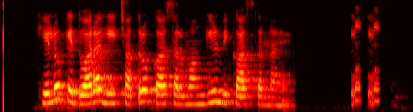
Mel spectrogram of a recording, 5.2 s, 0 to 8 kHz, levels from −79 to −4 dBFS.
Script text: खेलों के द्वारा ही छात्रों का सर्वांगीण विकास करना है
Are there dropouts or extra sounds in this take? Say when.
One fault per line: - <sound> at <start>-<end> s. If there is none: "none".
- laugh at 4.4-4.8 s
